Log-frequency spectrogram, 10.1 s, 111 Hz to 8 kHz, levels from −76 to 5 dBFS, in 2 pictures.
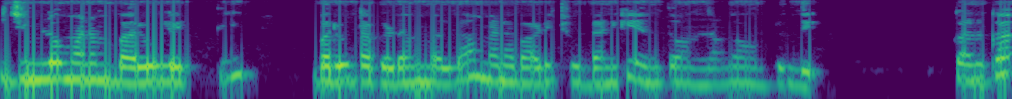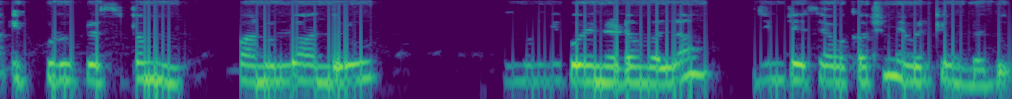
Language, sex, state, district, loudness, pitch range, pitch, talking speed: Telugu, female, Andhra Pradesh, Anantapur, -18 LUFS, 225-260 Hz, 240 Hz, 160 wpm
